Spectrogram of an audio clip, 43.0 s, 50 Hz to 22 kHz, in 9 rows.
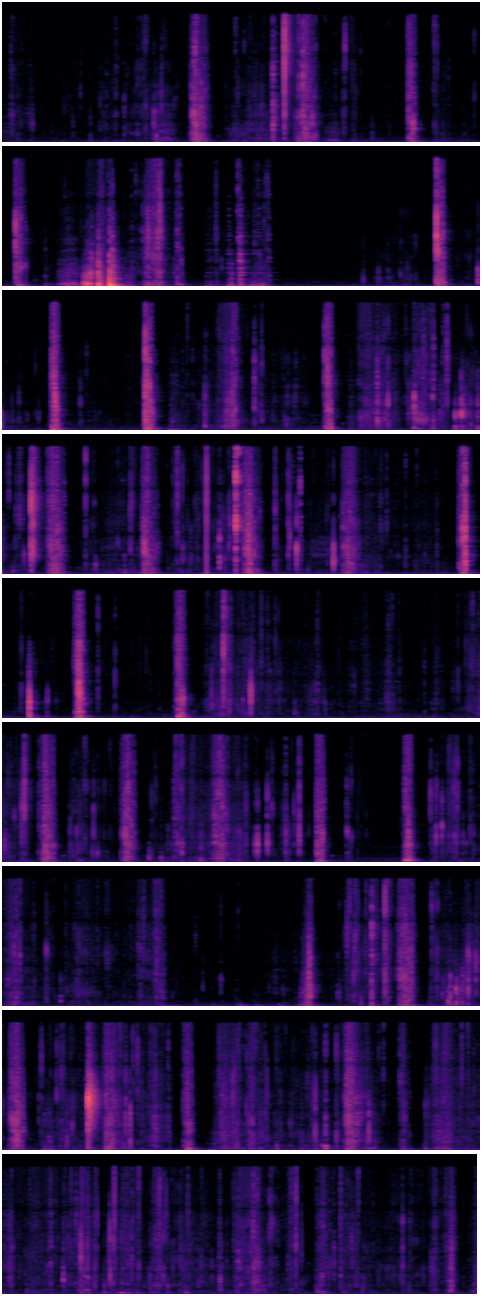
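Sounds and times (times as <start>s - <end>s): slime sticky pops and crackles: 12.8s - 15.0s, 31.7s - 42.9s.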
